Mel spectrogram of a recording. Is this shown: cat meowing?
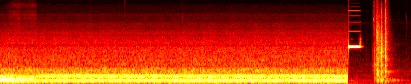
no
